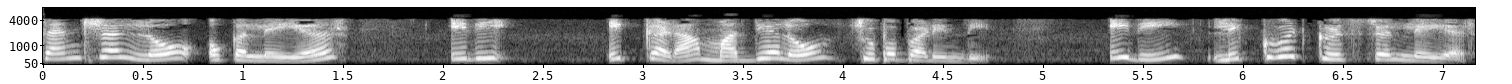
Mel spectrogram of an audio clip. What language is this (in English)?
Telugu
